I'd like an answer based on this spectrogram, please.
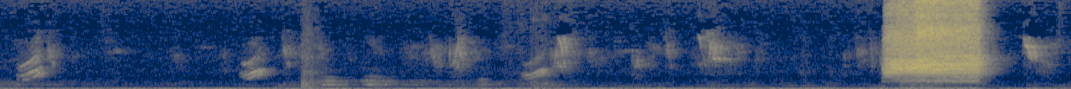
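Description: Azure-winged magpies calling in short, scattered chirps over a low steady rumble. Near the end a loud rushing hiss lasts just under a second.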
